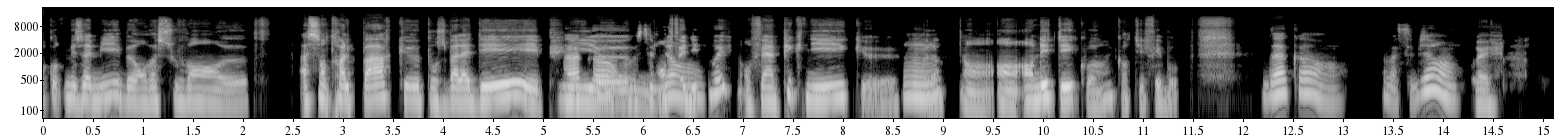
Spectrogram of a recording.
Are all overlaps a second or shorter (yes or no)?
no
